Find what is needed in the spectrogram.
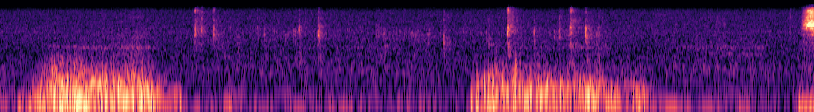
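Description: Computer keyboard typing: keystrokes in two short runs as a line of code is entered.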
